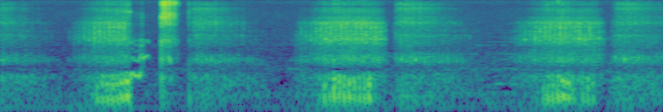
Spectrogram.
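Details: Sleeping house cat Sankichi snores in slow throaty rasps, three breath cycles, interrupted early by a sharp short click-like noise.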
